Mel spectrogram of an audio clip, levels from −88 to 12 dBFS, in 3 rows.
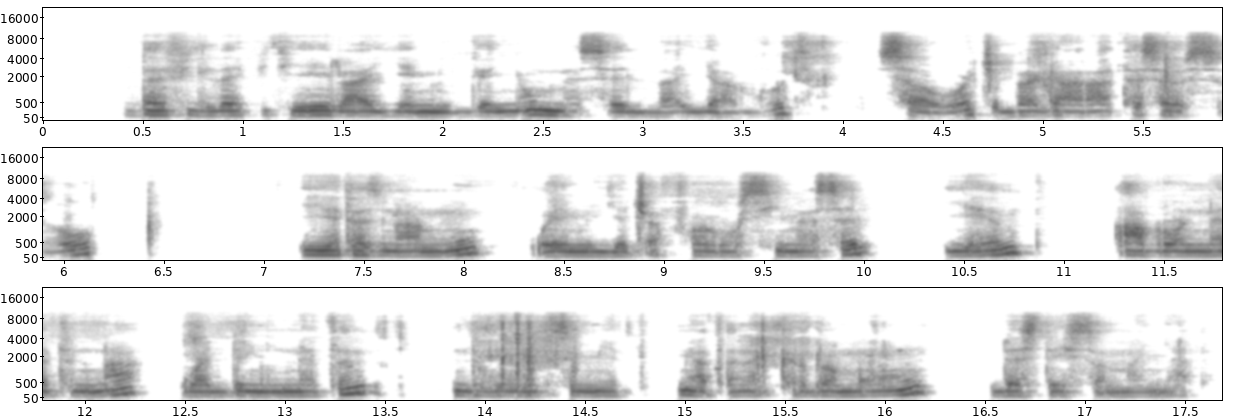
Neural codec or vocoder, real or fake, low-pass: vocoder, 44.1 kHz, 128 mel bands every 512 samples, BigVGAN v2; fake; 9.9 kHz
